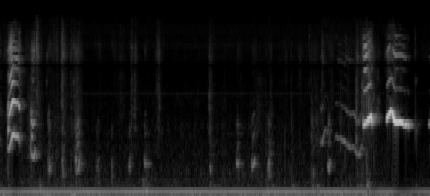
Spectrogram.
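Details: Australian Shepherd puppies a day short of three weeks old, including three merles, indoors near Mooresville, North Carolina, finding their voice; a few high whiny squeals open and close the stretch, with faint scattered yips between and a steady low electrical hum.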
